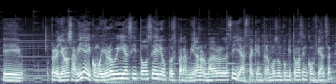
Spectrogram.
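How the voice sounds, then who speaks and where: Young Mexican guy, casual storyteller, blunt and loud, faint music underneath. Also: mid-range voice, fast talker. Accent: Mexican Spanish. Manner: loud, blunt delivery that rises into shouting when excited.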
